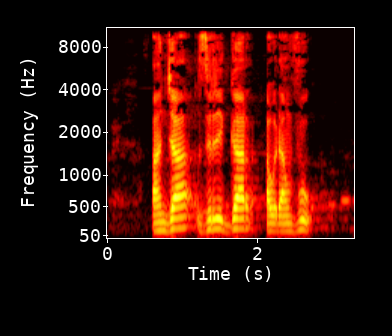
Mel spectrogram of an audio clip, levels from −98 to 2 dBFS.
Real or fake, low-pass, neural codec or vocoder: real; 9.9 kHz; none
